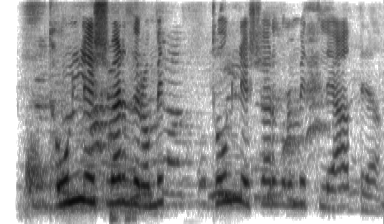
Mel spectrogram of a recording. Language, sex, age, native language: Icelandic, male, 10, Icelandic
